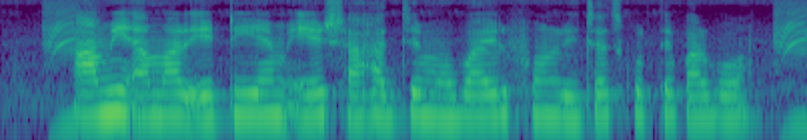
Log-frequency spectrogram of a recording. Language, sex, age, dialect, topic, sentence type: Bengali, female, 25-30, Northern/Varendri, banking, question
